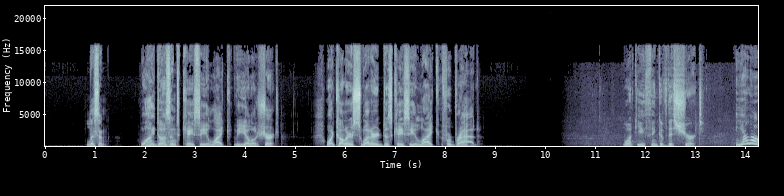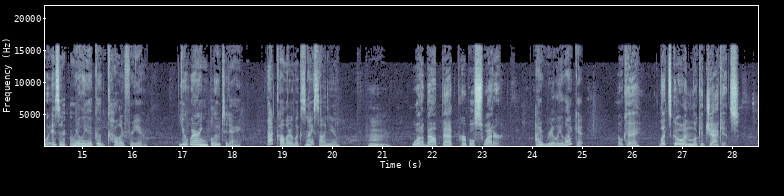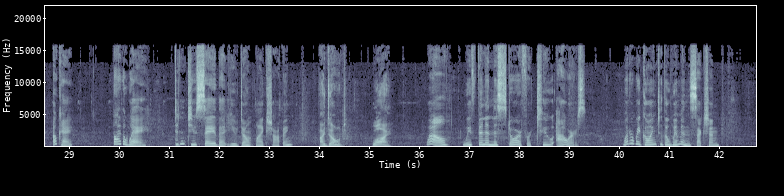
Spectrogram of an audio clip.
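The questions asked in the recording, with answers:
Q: Why doesn't Casey like the yellow shirt?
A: Yellow isn't really a good color for Brad.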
